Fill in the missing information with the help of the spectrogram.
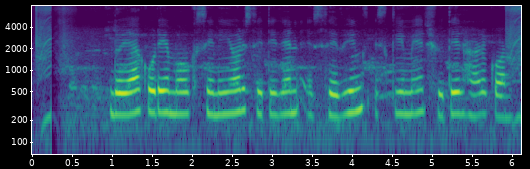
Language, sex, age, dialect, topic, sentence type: Bengali, female, 18-24, Rajbangshi, banking, statement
